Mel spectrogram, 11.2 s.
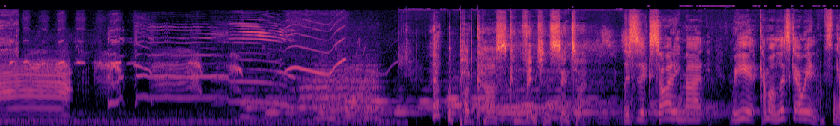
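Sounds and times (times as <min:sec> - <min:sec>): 
low mooing: 0:00.0 - 0:05.2
rooster crowing: 0:00.0 - 0:05.3
bird cries: 0:00.0 - 0:05.5
speech: 0:06.2 - 0:11.1.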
